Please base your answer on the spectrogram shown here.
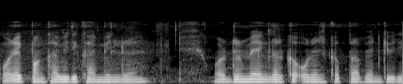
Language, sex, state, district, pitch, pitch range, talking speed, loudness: Hindi, male, Arunachal Pradesh, Papum Pare, 110 Hz, 110-115 Hz, 265 wpm, -16 LUFS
